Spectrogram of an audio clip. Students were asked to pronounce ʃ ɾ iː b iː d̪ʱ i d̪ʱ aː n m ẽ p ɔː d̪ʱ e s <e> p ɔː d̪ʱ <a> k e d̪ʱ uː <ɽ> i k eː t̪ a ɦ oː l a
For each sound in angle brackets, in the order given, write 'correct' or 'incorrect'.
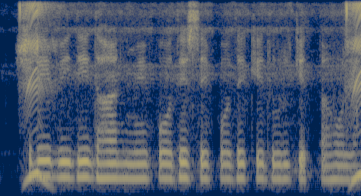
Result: correct, incorrect: e, incorrect: ɾ

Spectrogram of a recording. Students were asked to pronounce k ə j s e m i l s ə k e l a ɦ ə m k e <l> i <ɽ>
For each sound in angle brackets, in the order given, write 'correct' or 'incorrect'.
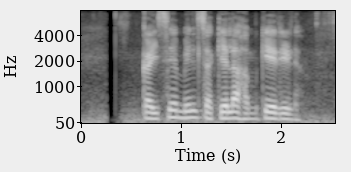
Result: incorrect: ɾ, correct

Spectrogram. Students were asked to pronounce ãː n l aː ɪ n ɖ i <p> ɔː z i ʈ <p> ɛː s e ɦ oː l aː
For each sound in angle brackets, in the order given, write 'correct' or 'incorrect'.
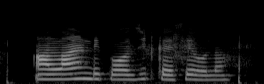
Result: correct, incorrect: k

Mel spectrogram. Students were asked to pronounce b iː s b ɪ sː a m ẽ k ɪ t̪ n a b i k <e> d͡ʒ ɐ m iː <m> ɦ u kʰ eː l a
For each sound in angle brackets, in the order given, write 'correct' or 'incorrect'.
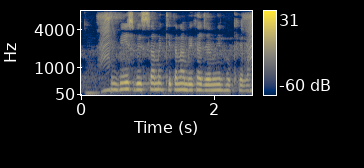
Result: incorrect: a, incorrect: n

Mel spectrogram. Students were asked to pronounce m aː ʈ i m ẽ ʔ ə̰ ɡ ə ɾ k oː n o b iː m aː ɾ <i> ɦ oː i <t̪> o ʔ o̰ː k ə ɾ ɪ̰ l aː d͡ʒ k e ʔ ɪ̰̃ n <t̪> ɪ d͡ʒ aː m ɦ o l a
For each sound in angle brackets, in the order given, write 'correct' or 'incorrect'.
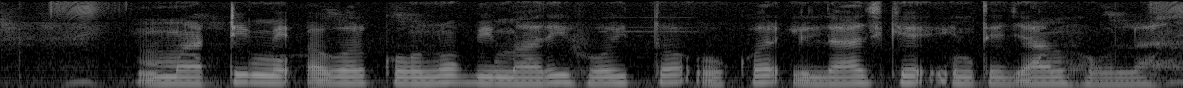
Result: correct, correct, correct

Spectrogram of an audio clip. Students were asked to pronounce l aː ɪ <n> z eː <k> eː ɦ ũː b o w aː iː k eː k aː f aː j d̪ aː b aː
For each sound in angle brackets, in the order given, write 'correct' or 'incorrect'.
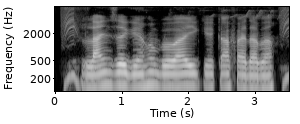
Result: correct, incorrect: ɡ

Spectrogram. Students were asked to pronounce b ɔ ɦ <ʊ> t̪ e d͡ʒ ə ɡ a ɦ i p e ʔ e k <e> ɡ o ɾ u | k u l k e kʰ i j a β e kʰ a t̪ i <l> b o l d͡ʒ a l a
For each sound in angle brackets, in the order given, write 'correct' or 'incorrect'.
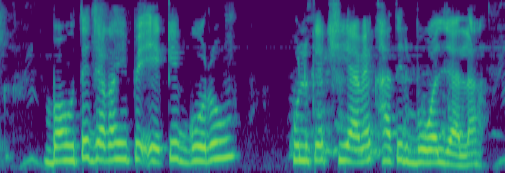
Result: incorrect: u, correct, incorrect: ɾ

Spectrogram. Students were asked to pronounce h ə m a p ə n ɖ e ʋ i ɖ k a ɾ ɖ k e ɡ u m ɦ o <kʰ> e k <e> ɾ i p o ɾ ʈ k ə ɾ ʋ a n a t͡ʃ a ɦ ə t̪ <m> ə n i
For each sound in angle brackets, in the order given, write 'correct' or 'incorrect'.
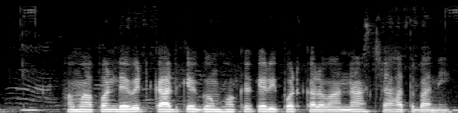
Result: incorrect: k, correct, incorrect: b

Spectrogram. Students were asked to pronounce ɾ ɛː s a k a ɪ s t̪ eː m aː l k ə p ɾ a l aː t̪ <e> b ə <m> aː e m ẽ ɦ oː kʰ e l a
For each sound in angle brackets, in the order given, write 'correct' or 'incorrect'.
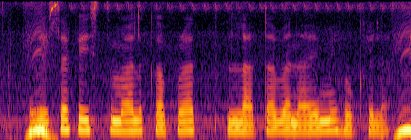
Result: incorrect: a, incorrect: n

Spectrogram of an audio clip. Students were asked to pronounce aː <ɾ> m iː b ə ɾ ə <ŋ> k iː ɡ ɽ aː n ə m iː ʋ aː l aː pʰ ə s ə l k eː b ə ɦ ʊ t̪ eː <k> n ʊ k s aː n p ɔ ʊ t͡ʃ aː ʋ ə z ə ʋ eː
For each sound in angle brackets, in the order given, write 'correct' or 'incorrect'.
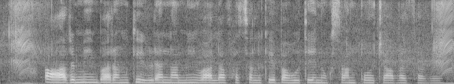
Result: correct, incorrect: m, incorrect: none

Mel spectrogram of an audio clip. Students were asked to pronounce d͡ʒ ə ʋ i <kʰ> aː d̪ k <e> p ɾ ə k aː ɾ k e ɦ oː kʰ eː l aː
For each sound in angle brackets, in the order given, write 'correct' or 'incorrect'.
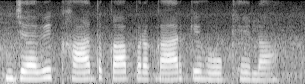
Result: correct, incorrect: a

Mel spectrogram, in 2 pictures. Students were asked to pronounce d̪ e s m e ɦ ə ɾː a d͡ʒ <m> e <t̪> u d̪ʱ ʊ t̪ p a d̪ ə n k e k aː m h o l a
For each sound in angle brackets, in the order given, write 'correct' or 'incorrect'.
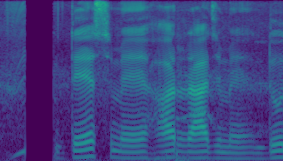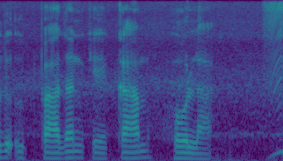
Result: correct, incorrect: d̪

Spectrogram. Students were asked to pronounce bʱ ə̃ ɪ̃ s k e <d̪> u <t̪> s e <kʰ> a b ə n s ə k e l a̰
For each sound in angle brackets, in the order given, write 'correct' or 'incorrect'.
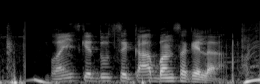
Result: correct, incorrect: d̪, incorrect: k

